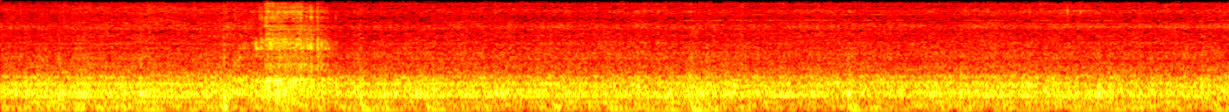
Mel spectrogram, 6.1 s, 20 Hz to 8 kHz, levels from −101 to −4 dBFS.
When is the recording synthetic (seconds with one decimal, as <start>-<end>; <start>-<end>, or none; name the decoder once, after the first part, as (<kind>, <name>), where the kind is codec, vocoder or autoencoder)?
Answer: none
